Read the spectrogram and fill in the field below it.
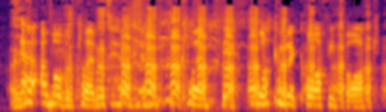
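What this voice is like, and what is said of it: Put-on Massachusetts accent. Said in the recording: “say it in that Massachusetts accent”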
